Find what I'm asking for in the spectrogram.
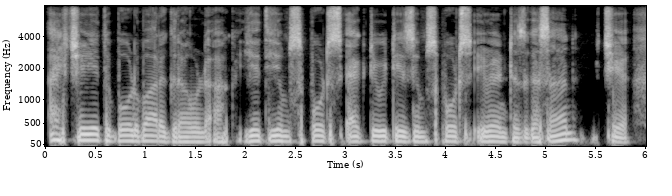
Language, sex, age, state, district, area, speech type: Kashmiri, male, 30-45, Jammu and Kashmir, Budgam, rural, spontaneous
